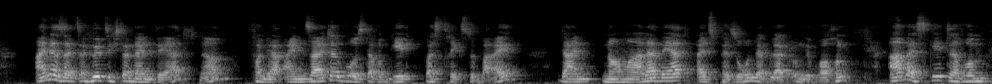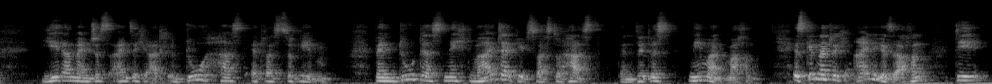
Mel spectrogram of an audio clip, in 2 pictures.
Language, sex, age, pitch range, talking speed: German, male, 40-59, 130-170 Hz, 180 wpm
